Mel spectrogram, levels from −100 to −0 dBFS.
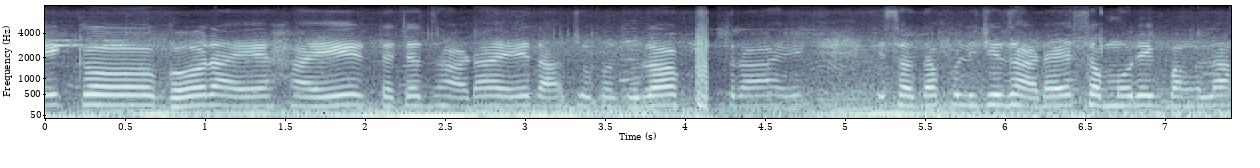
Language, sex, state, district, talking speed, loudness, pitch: Marathi, female, Maharashtra, Mumbai Suburban, 135 wpm, -13 LUFS, 215 Hz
